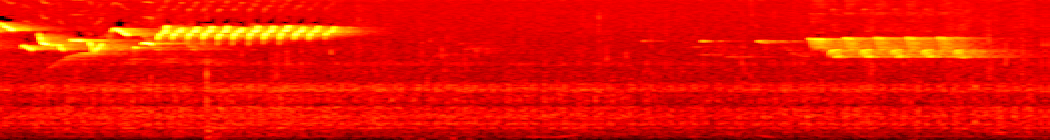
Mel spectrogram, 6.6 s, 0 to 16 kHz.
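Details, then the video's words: Eurasian wren singing in morning sun in Japan, May 2014: a loud burst of high rapid notes and a buzzing trill for two seconds, a pause, then another high even trill, with low constant hum behind. "Winter Wren Part Ⅲ In Japan ミソサザイ"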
